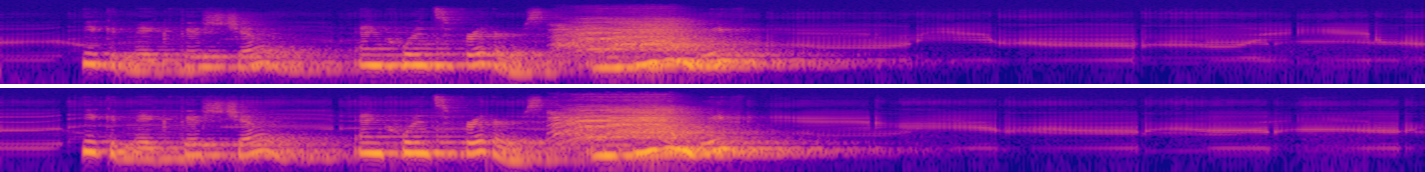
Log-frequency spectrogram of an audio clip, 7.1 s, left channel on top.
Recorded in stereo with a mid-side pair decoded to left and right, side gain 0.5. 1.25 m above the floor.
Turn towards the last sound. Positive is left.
turn(degrees=-65)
